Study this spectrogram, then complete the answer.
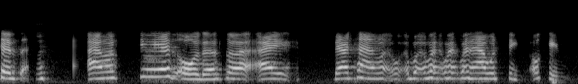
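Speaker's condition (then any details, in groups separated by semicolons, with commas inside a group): Stuttering; stuttering since childhood, familial, father Thomas and an aunt stutter, only one of father's seven children affected; stutters on own first name, uses substitute name, stutters more when upset, feels panic when stuttering; repeated sounds, prolonged sounds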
